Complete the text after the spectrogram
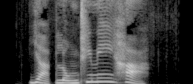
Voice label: Thai, basic thai phrases

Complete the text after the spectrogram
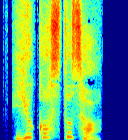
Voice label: Nepali, basic phrases

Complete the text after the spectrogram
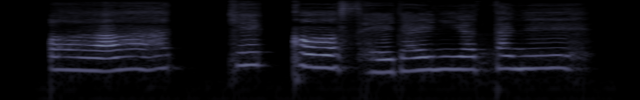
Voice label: anime, Irritated & Angry Phrases from Anime Girls

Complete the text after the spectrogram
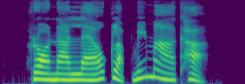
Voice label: Thai, basic thai phrases

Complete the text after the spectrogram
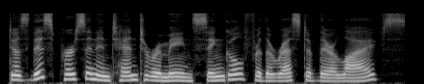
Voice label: english

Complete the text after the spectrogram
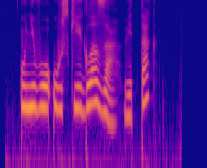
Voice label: Russian, russian phrases insults; ロシア語のネガティブなフレーズ

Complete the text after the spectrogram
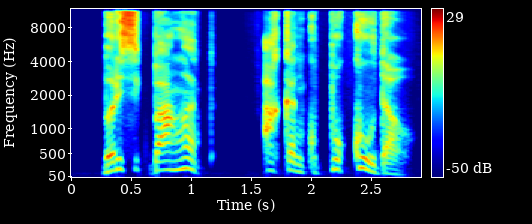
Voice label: indonesian phrases

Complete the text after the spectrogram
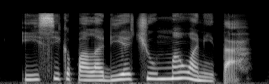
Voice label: indonesian phrases

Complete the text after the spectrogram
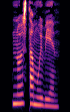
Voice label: spanish, spanish phrases

